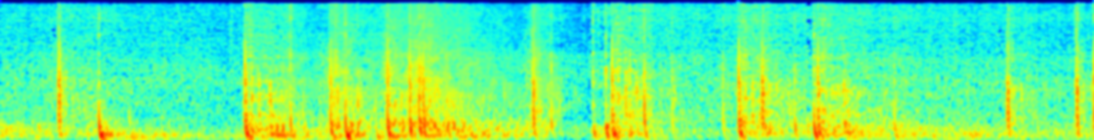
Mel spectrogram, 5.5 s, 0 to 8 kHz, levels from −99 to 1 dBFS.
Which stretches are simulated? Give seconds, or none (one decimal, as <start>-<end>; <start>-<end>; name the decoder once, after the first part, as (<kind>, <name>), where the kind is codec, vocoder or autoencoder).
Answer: 1.4-2.8 (vocoder, Vocos)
